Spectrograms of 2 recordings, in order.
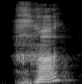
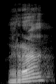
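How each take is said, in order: First: A raspy, scraping sound from the throat. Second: A strong, forceful sound from the throat. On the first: "o som da garganta rasgada" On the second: "o som da garganta forte"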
